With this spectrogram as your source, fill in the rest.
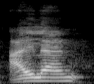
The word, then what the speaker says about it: island: The letter S is not pronounced before L in the following words. And then here, isle, island, isle and islet.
